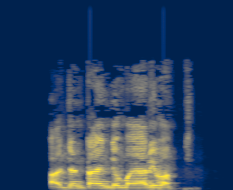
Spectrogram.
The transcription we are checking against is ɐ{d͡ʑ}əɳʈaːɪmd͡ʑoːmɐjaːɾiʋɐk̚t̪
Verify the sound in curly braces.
correct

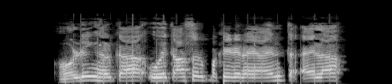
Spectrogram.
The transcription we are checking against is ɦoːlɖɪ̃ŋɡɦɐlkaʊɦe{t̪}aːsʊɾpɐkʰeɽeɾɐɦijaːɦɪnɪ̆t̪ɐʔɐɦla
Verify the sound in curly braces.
correct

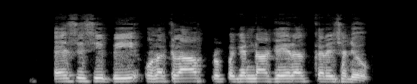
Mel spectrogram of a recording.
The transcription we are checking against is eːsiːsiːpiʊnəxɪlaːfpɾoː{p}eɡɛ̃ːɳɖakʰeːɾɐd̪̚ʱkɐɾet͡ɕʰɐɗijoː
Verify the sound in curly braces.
correct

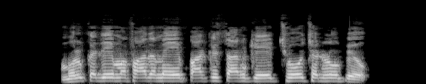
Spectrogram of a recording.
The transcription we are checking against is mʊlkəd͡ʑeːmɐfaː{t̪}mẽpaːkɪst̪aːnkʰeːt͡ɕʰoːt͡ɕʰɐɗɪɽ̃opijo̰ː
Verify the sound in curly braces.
incorrect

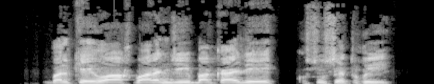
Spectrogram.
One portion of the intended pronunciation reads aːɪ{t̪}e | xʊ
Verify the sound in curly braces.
incorrect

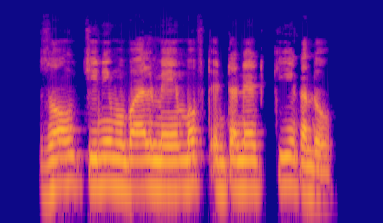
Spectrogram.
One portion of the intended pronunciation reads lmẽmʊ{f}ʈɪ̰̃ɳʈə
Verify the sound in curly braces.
correct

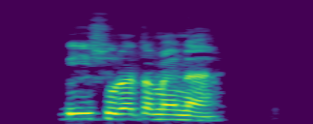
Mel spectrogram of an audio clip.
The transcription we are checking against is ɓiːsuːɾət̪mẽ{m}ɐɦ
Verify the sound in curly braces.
incorrect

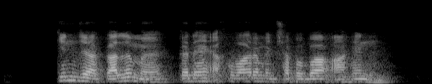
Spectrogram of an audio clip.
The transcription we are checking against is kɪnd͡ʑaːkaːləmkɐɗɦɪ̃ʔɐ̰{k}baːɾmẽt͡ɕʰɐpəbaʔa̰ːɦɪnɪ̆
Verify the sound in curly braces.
incorrect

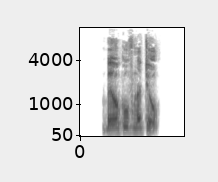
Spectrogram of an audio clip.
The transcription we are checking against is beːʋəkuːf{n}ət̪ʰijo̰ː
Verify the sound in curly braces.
correct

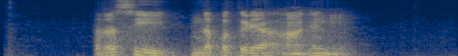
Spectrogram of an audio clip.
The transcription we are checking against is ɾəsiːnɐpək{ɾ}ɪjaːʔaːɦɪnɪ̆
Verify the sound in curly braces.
incorrect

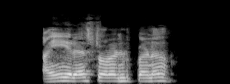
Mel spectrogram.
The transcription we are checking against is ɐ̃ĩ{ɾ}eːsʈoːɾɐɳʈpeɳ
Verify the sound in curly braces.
correct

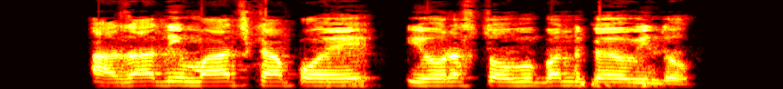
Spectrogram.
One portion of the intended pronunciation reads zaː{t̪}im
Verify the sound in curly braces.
incorrect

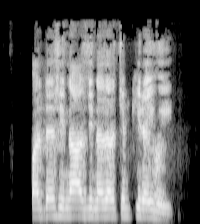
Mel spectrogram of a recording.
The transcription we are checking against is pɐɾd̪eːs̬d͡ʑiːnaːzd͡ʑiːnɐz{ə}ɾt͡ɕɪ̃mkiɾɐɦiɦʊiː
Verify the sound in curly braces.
correct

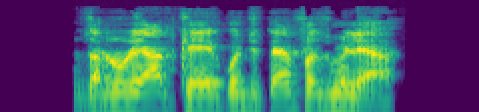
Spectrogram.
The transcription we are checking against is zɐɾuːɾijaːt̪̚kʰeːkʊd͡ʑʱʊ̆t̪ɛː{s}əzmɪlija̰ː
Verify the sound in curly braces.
incorrect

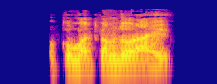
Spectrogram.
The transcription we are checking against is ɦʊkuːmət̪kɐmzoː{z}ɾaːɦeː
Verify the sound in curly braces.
incorrect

